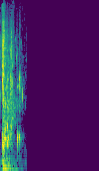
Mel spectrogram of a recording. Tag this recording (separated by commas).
Splash, Liquid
